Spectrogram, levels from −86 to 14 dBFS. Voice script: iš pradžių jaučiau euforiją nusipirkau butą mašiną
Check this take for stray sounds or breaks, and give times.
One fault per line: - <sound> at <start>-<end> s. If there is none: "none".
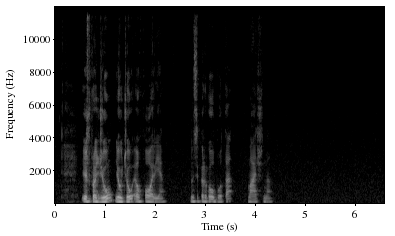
none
